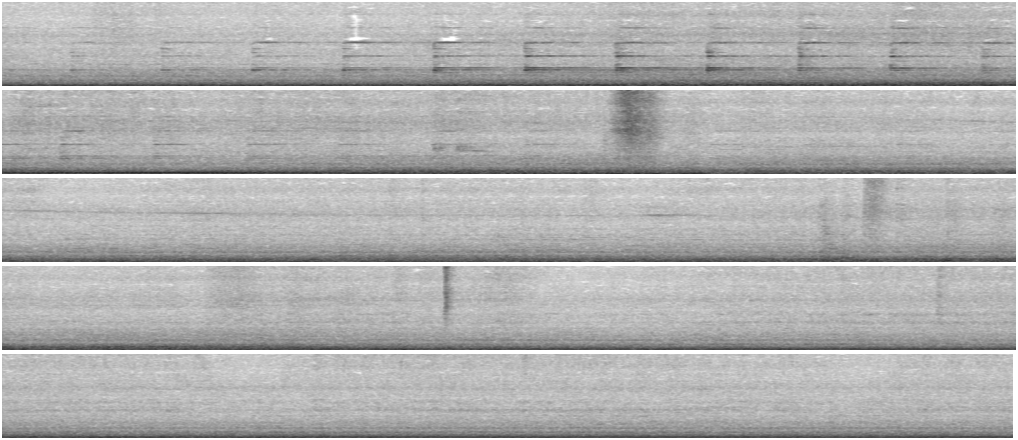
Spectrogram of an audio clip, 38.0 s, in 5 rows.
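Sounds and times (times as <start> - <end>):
diesel locomotives rumbling: 0.0 - 38.0
bell ringing: 0.5 - 10.6
brief hiss: 12.2 - 12.7.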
